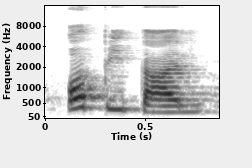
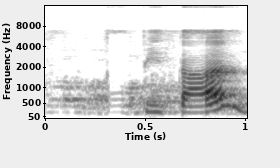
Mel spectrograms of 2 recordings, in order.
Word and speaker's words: hôpital: Par exemple, moi j'ai écrit hôpital. Hôpital, donc le mot hôpital, dans le mot hôpital, il y a des lettres muettes.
